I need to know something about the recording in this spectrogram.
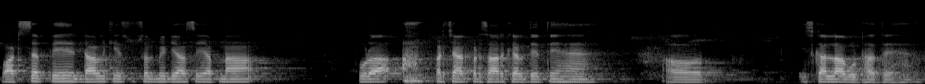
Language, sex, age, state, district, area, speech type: Hindi, male, 30-45, Bihar, Madhepura, rural, spontaneous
